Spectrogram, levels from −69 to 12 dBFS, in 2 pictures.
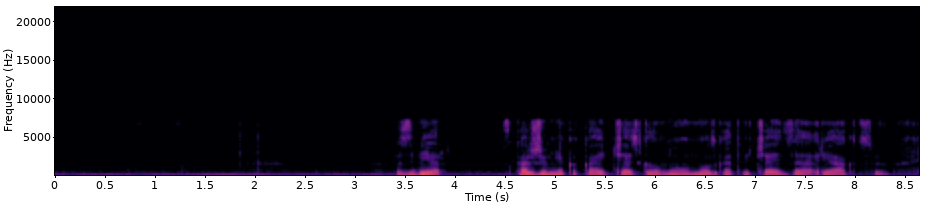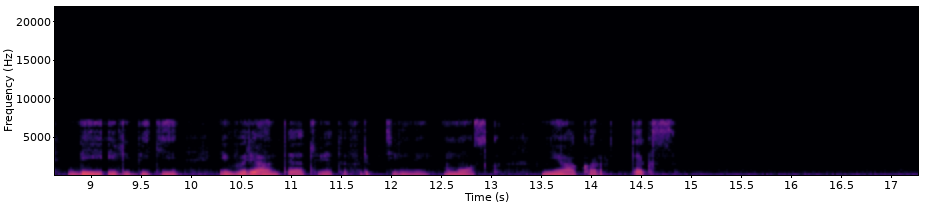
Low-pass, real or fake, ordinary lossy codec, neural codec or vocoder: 7.2 kHz; fake; none; codec, 16 kHz, 8 kbps, FreqCodec, smaller model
